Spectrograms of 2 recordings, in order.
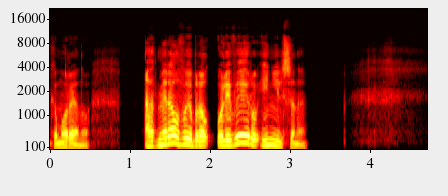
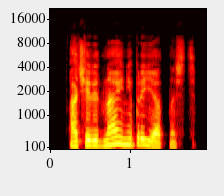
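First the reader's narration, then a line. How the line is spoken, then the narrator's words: Crushed, despondent voice. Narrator (Russian): произнесла она убитым голосом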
